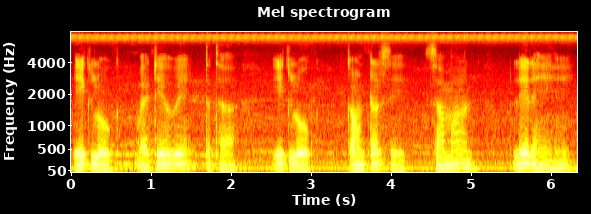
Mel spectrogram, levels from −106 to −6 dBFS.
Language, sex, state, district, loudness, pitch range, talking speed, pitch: Hindi, male, Uttar Pradesh, Lucknow, -19 LUFS, 85-100 Hz, 135 wpm, 95 Hz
